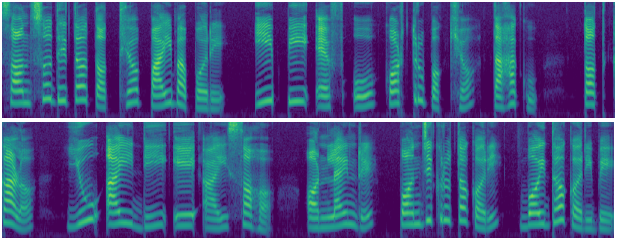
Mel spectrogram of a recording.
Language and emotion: Odia, neutral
